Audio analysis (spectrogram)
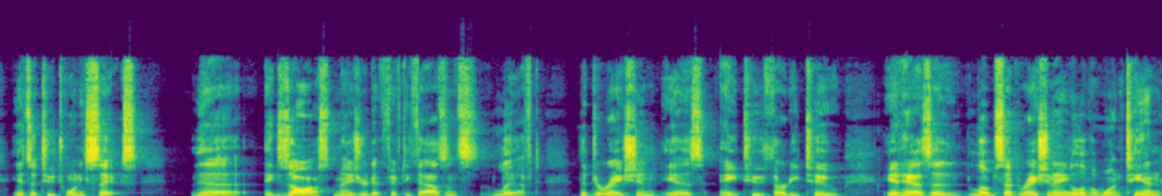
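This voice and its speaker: In a very clean recording with a silent background, a man speaks at a fairly slow pace. His fairly low voice is dark and mellow, with fairly even intonation. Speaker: channel host, engine builder. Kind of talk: technical tutorial. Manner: halting, self-correcting; casual, unscripted.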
